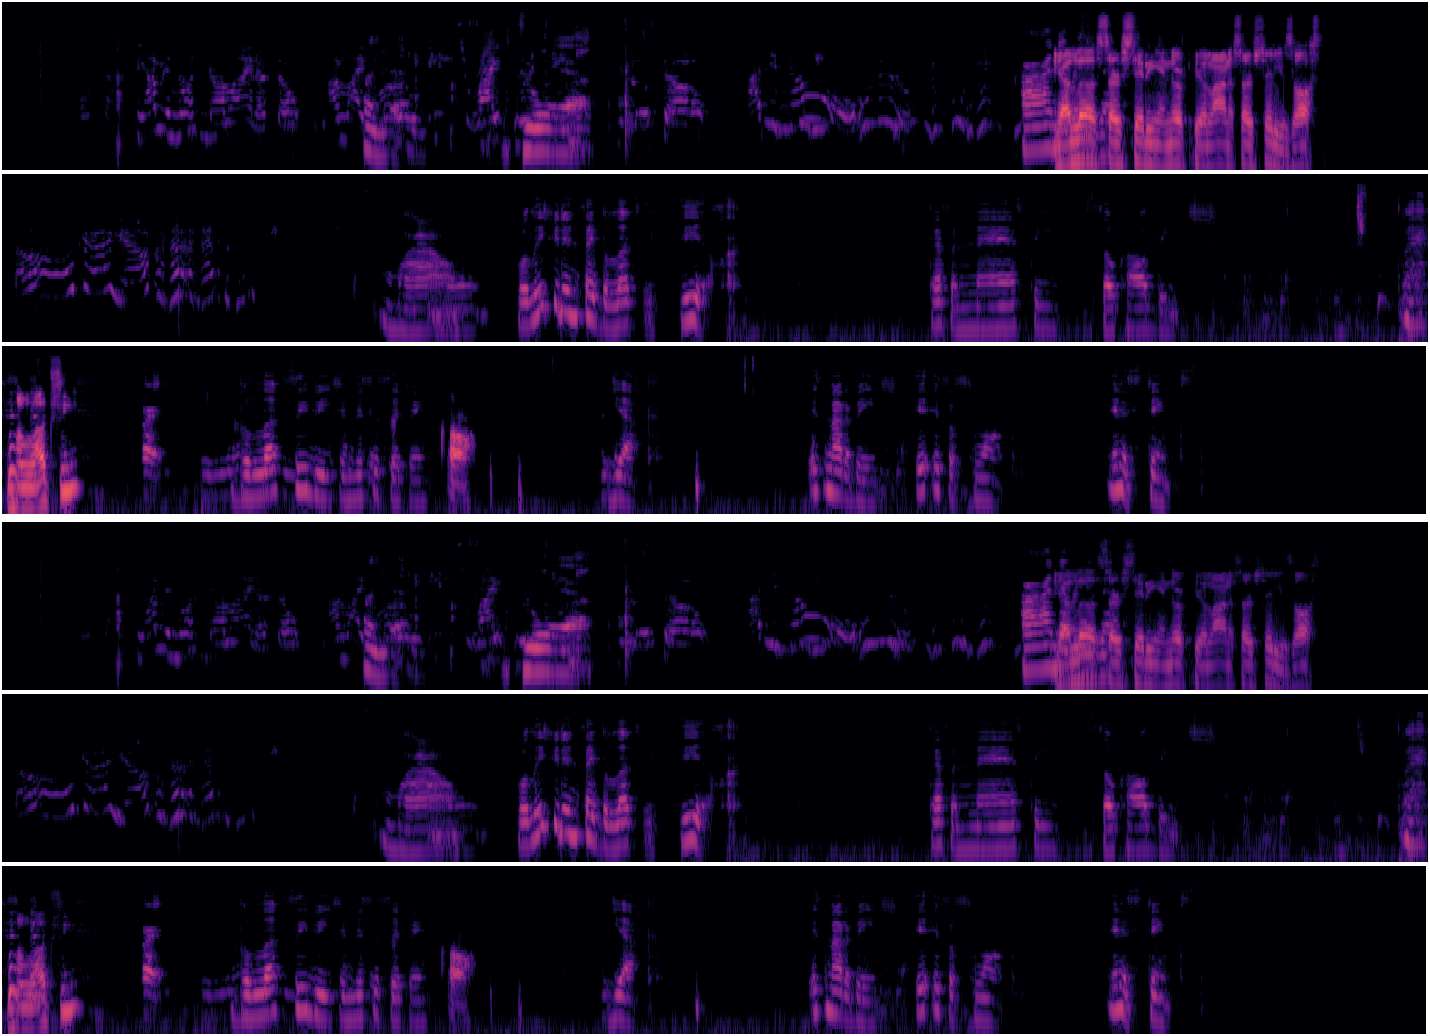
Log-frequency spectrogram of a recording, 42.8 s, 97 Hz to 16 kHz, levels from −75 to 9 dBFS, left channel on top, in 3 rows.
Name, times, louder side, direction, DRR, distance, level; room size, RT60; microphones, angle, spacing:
voice 1, 0.8-5.9 6.2-9.9 14.4-16.5, left 5 dB, 50° left, 0.7 m, -54 dB
voice 2, 3.6-4.1 5.2-5.9 10.2-11.1 18.0-18.8 19.4-21.6 23.5-24.8 25.3-26.4 28.2-29.0 29.9-30.1 30.8-32.8 34.6-35.1 36.6-38.5 39.6-40.4, equal, 5° left, 0.7 m, -41 dB
voice 3, 10.5-13.2 18.7-18.9 27.8-27.9 28.6-29.3 30.5-30.9 33.0-33.2 34.5-34.6 36.7-36.9, left 9 dB, 80° left, 0.3 m, -33 dB
sound 1, 21.5-38.4, left 1 dB, 20° left, 4.2 m, -65 dB
12.5 x 4.7 x 2.5 m
head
